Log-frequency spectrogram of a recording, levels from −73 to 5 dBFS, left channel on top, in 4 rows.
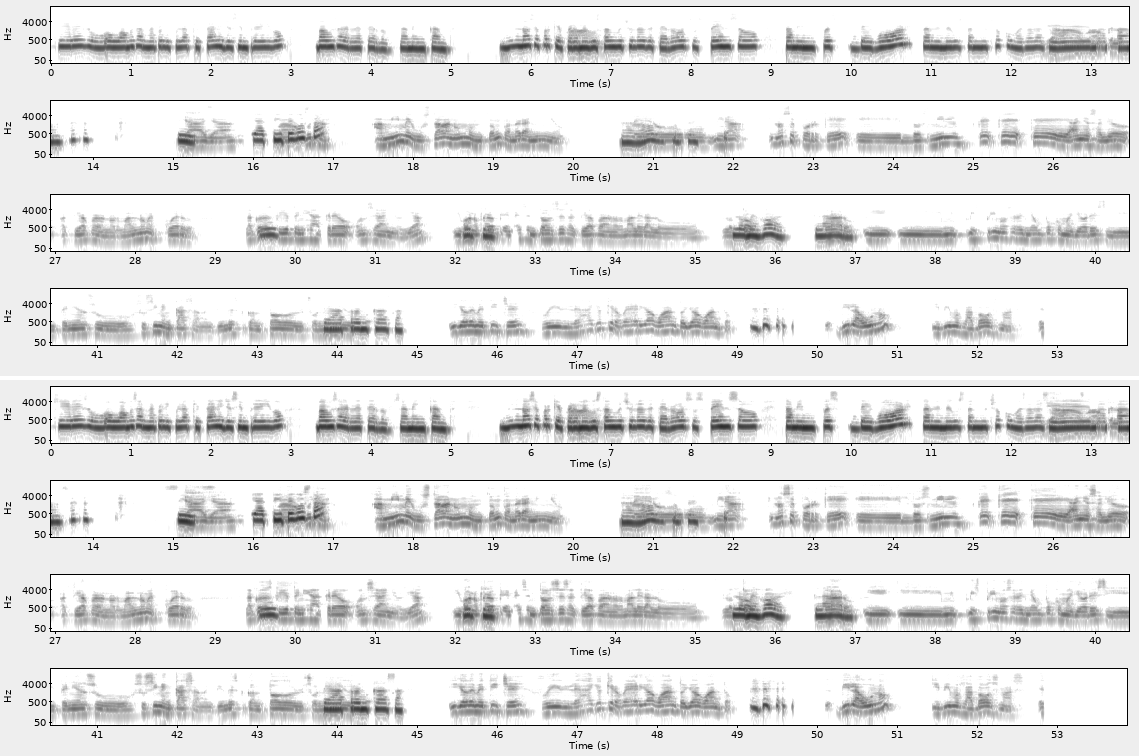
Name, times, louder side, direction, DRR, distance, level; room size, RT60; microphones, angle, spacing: voice 1, 0.0-2.9 3.3-5.0 5.6-8.9 9.2-13.6 13.9-14.0 15.1-15.3 16.0-16.9 20.6-21.6 29.6-29.8 32.1-32.5 35.5-36.1 36.5-37.0 43.8-44.8 49.2-49.4, right 4 dB, 55° right, 0.6 m, -24 dB
voice 2, 6.5-6.9 12.4-13.6 15.0-15.9 16.3-17.0 17.5-19.9 20.7-22.2 22.4-28.8 29.4-31.7 32.0-35.8 36.6-44.4 45.4-49.0 50.1-51.0 51.4-52.8, right 2 dB, 80° right, 4.2 m, -40 dB
head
